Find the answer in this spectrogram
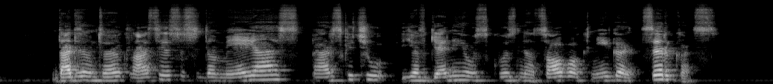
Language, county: Lithuanian, Vilnius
